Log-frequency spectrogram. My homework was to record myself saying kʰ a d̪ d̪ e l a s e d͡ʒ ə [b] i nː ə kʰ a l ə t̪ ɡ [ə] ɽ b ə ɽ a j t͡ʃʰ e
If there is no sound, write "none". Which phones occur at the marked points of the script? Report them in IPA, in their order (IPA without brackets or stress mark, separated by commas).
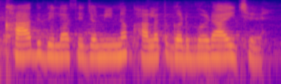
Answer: m, ə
